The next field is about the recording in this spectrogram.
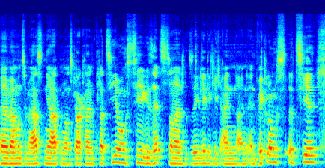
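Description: A man with a medium pitch talks at a moderate pace while noticeable background noise fills the clip. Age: 40s. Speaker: football coach. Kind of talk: casual chat.

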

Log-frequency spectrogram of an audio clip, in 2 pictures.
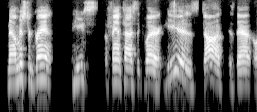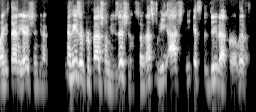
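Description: The speaker has an American accent. Loudness swings widely from moment to moment. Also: man, high pitch for a man, ordinary pitch variation, fairly quick pace, dry, close sound with no echo. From Maryland (Towson, outside Baltimore). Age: 50s. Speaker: rock musician. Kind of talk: casual interview chat. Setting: video call.

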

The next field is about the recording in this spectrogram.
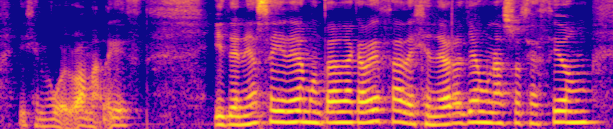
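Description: A woman's voice with noticeable background noise. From southern Spain (Canary Islands and Andalusia). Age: 20s. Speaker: entrepreneur, association president. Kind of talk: casual interview.

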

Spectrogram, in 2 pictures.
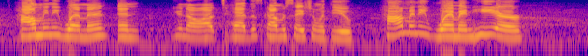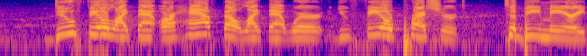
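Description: A woman with an American accent and fairly high pitch at a moderate pace, with ordinary pitch variation and noticeable background noise. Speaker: author of the book. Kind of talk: talking about her book to a live audience. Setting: live bar venue with audience.

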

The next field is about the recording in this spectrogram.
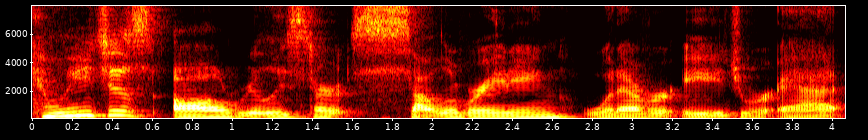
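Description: A woman speaks in a very deep, low pitch at a fairly slow pace with an animated tone. The recording is very clean, with a silent background. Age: 50s. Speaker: podcast host and boutique owner. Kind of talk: casual monologue.

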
